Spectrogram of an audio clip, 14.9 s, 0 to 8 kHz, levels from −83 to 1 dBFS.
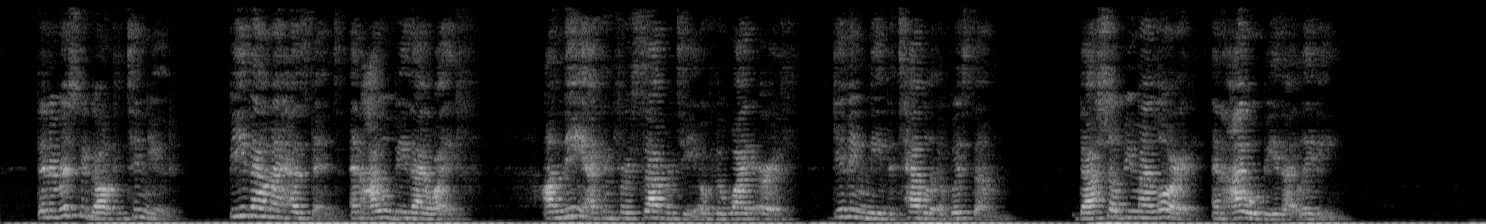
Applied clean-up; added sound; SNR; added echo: none; none; none; reverberation time 0.3 s.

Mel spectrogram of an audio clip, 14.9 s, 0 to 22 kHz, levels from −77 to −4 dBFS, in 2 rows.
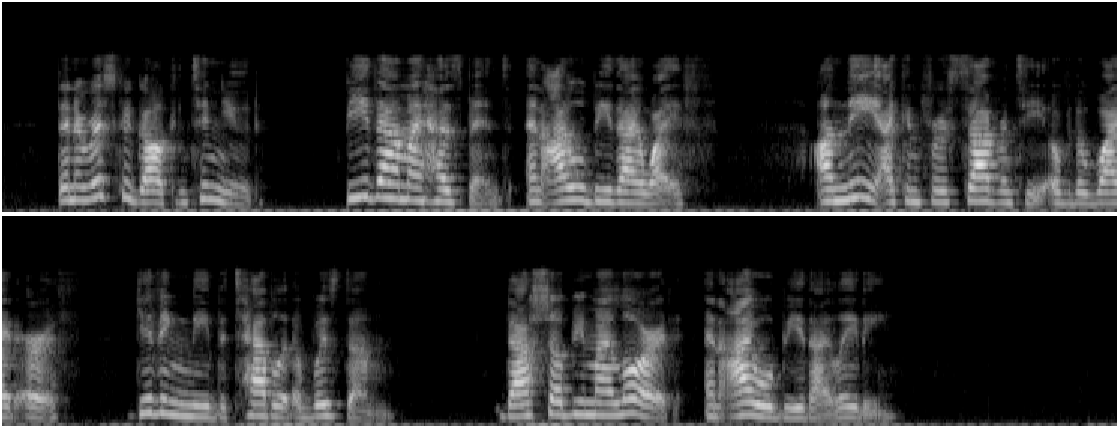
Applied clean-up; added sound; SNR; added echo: none; none; none; none.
